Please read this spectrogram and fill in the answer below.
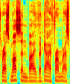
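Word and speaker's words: Rasmussen: Ras muffin.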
